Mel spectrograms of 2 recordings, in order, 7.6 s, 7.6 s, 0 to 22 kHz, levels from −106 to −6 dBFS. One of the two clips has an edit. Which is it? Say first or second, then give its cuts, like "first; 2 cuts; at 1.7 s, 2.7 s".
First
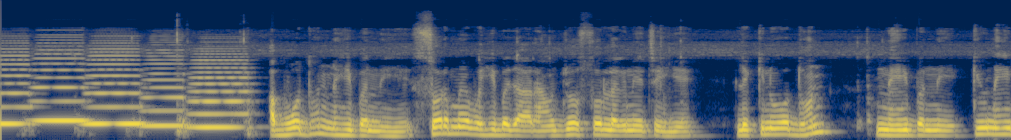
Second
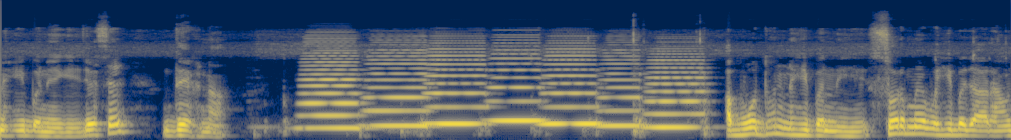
second; 1 cut; at 1.8 s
